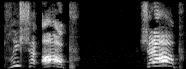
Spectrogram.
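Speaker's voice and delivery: loud, high-pitched angry shout; exasperated yell. Real, not acted. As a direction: yell it at them, really fed up. Telling the hosts to shut up.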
